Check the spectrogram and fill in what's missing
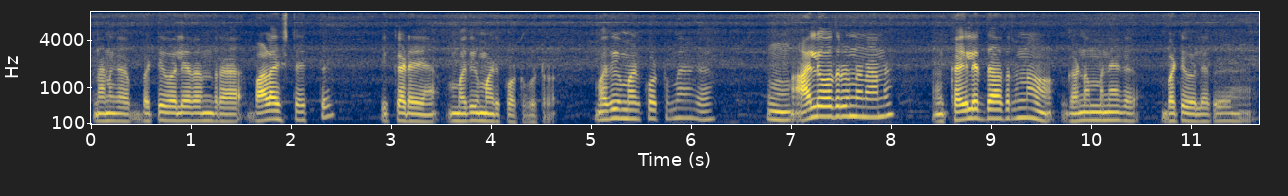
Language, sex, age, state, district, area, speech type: Kannada, female, 30-45, Karnataka, Koppal, urban, spontaneous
